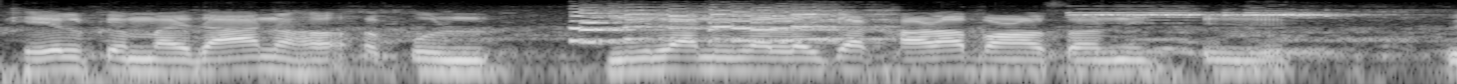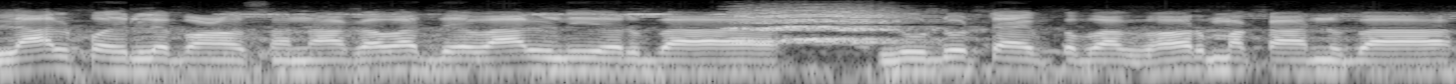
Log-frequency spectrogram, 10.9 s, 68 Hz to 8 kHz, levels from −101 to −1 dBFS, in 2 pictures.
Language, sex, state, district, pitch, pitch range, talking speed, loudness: Bhojpuri, male, Uttar Pradesh, Ghazipur, 140 Hz, 135-150 Hz, 155 wpm, -18 LUFS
